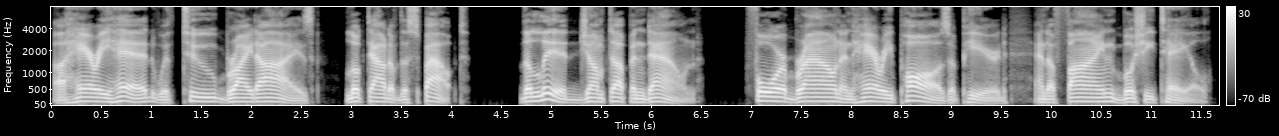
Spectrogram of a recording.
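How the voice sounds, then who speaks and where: A man narrating a folktale as a storyteller, expressive and dramatic, with deliberate emphasis. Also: on the low side, no room sound, clean studio sound.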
